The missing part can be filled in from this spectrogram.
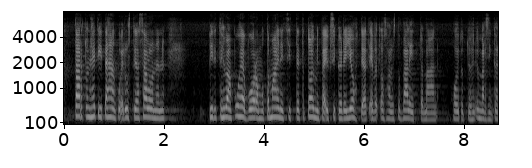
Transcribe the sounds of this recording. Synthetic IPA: t̪ɑrt̪ːˑunhet̪it̪æhæŋkuedust̪ijɑsɑlonen | piːrit̪ːehyʋæmpuheʋʋuoɾommut̪ːɑmɑinit̪sit̪ːeet̪ːæt̪oimint̪ɑyksikøidejjoht̪ɑjɑt̪eiʋæt̪osɑlːˑist̪uʋʋælit̪ːømæːn | hoit̪ot̪yøhønymːærsiŋkø

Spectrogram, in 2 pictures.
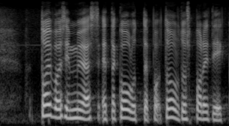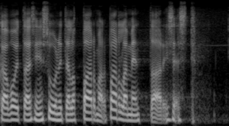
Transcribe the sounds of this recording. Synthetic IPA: t̪o̞jʋo̞jsimmyœse̞t̪ːækowlut̪ːekowlut̪uspo̞lit̪iːkːɑːʋo̞jt̪ɑjsiːnsuːnːit̪elːɑppɑrɑ̰pɑrlɑme̞nt̪ːɑ̰ːɾḭsḛst̪

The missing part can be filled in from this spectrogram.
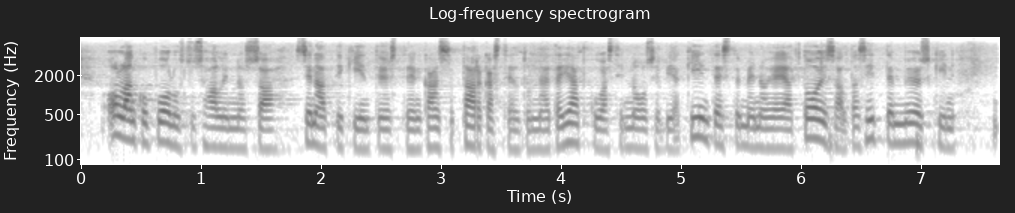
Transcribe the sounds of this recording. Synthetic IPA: ʔolːɑŋkopuolust̪ushɑlːinːosːɑsenɑt̪ːikiːnt̪eist̪øeŋkɑnsːɑt̪ɑrkɑst̪elt̪unnæit̪æjɑt̪kuʋɑst̪innouseʋiɑ̰kiːnt̪eˑist̪ømenojɑjɑt̪oisɑ̰lt̪ɑsit̪ːemmyøskin

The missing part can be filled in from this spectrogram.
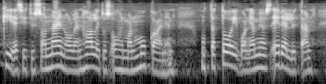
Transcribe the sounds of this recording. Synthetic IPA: kie̞sit̪ysonnæinolːenɦɑlːit̪uso̰hjelmɑnmukɑinḛn | mut̪ːɑt̪o̞iʋonjɑmyøse̞delːyt̪æn

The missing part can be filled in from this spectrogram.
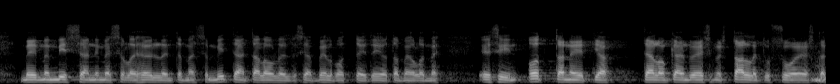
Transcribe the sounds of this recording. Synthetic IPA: meˑimːemisːæːnnimesːæolehølːent̪æmæsːæmit̪ˑæːnt̪ɑloˑlelːisiɑʋelʋot̪ːeˑit̪ɑjoˑt̪ɑmeolemːe | esiːnot̪ːɑneːt̪jɑ | t̪æːloŋkæˑynyesimˑest̪ɑlːet̪ussuojɑst̪ɑ

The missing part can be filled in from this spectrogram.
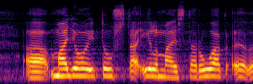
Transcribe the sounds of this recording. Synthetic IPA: mɑjoit̪ust̪ɑ̰ʔilmɑist̪ɑruɑk

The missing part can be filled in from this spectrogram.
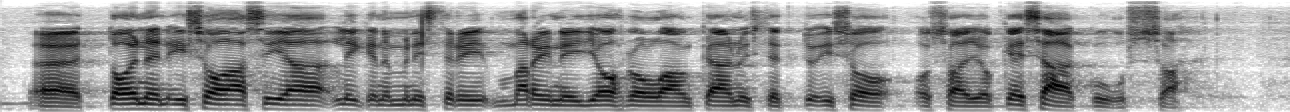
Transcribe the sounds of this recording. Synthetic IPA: əːt̪oˑinenisoɑsiɑliːkenːeminist̪erimɑrinijjohdolːɑoŋkæˑynːˑist̪et̪ːyisoosɑjokesækuːsːɑ

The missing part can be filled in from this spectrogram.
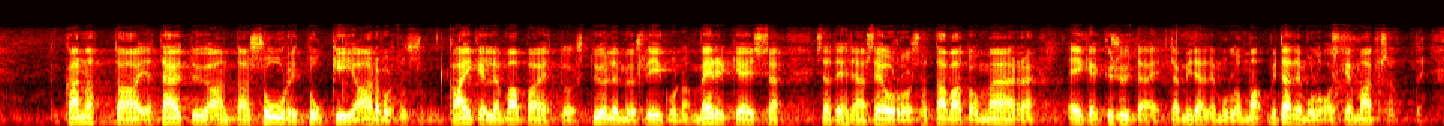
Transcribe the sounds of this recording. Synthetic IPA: kɑnːɑt̪ːɑːjɑt̪æyt̪yːɑnt̪ˑɑːssuːrit̪ukijɑɑrʋost̪uskɑikelːeʋʋɑpɑeht̪oˑist̪yølːemyøsliːkunːɑmmerkeisːæ | si̥t̪æt̪ehdæːnseˑurˑoˑisːɑt̪ɑʋɑt̪ommæːræʔeˑikækysyt̪æet̪ːæmit̪æt̪emulːemɑmit̪æt̪emulːeʔoˑikeːmmɑksɑt̪ːe

